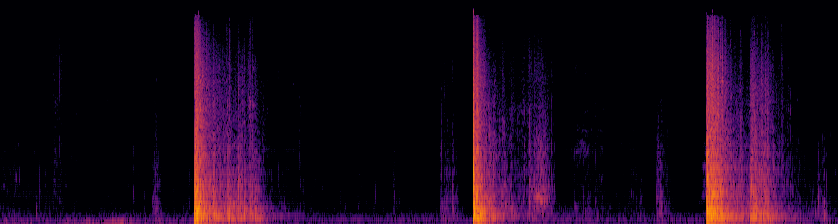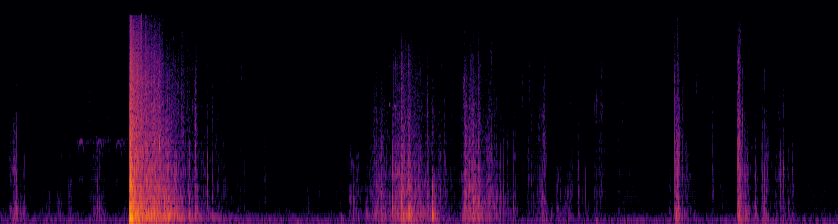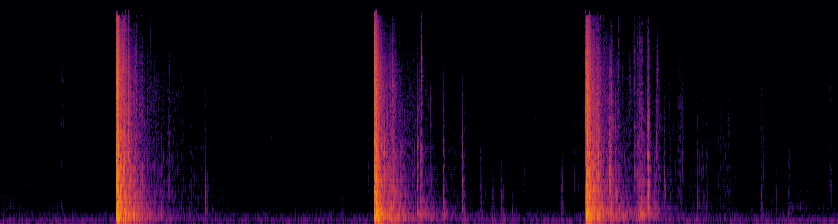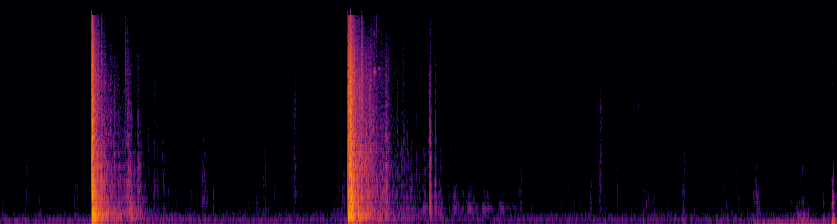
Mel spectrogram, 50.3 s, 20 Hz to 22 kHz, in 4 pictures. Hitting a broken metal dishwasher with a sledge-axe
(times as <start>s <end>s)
42.9s 43.5s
